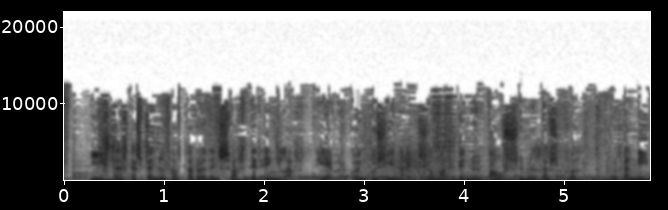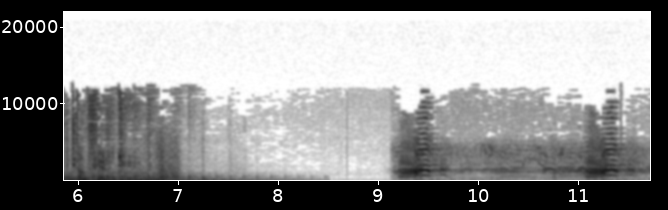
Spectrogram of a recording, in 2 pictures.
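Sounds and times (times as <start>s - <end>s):
speech: 0.2s - 7.0s
fading tone: 3.0s - 8.4s
brief thud: 6.8s - 7.1s
geese honking: 9.2s - 11.7s.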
